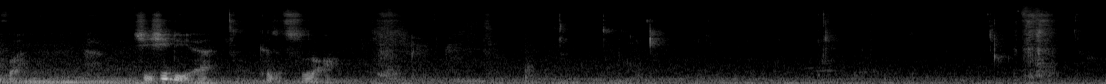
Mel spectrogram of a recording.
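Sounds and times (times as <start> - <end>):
person chewing: 3.7 - 11.0
wet mouth clicks and smacks: 5.5 - 8.9, 9.8 - 11.0.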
